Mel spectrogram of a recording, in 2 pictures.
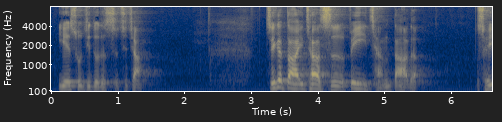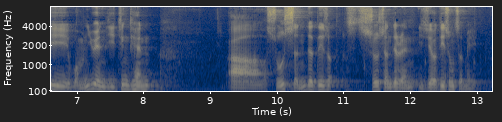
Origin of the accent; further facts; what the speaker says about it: Hong Kong; 我是从小在香港长大的，我从小就受了那个教会很多的恩惠，但我没有信主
